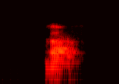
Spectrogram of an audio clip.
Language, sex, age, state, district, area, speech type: Malayalam, male, 45-60, Kerala, Idukki, rural, conversation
